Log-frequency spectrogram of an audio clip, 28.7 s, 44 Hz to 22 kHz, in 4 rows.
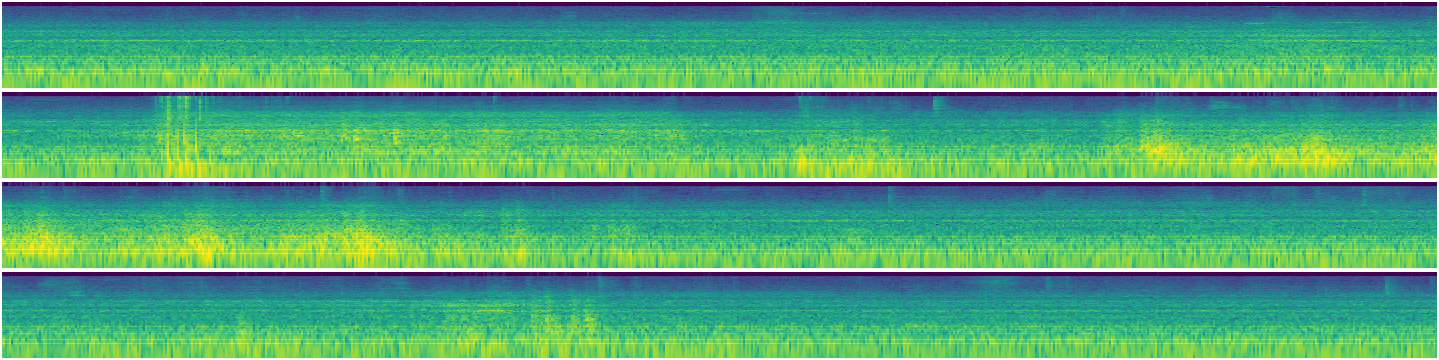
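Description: Kintetsu 22000 series train running at speed, heard from inside the car: a steady rumble of wheels on rail with a faint steady whine. A sudden sharp bang comes about a third of the way in, followed by a stretch of louder, rhythmic clattering as the train crosses a bridge over a river.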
